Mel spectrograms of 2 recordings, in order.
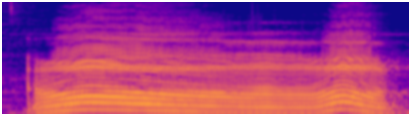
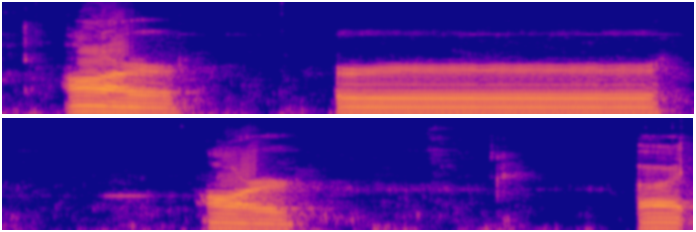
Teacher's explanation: А вот, дело в том, что американский R это не просто альвеолярный аппроксимант, это огубленный альвеолярный аппроксимант, поэтому требуется немного, значит, округлить губы.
